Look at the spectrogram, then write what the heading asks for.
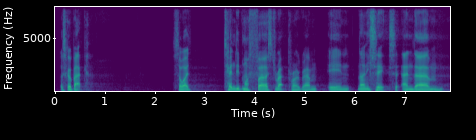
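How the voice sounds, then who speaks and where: Fairly even intonation and a Welsh accent mark this very slow delivery with long, frequent pauses. The recording is very clean with a silent background, its sound dry and close with no echo. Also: man, medium pitch for a man. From Wales. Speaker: recovery charity staff member, ex-offender. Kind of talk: recovery testimony speech. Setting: stage at reunion event with audience.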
